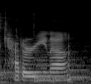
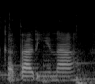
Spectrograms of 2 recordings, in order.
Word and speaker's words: Catarina: Here in Willmar, Minnesota, a lot of people say my name as Katarina, or without the accent, but growing up, my name was always Katarina, and I resonate with that.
